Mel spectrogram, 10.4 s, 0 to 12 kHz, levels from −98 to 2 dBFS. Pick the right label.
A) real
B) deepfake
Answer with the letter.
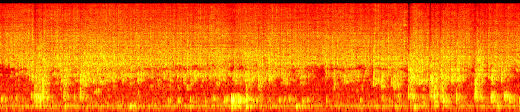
A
